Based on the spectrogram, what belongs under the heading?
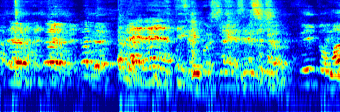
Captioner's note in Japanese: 笑い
